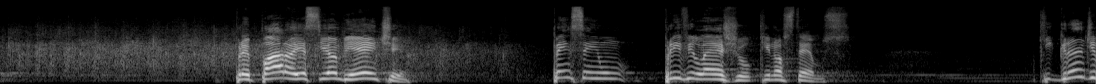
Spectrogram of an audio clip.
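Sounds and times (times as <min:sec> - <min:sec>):
audience applause: 0:00.0 - 0:05.3
speech: 0:02.4 - 0:04.2, 0:05.5 - 0:08.5, 0:10.4 - 0:10.9.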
